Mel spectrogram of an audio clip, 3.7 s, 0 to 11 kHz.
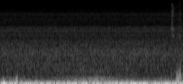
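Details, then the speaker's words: Brachycephalic dog at rest, BOAS functional grade 0, recorded over the larynx with a digital stethoscope: near-silent airway with only a low background rumble and no snoring or stridor, normal upper airway sounds. "이건 그레이드 0 인 환자 동영상을 먼저 보시겠습니다 기다려야 돼 38 래스팅 상태죠 거의 소리가 안들립니다"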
